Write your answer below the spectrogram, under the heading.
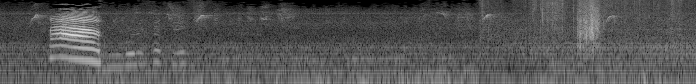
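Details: Savannah cat out on a summer walk gives one loud, strained meow with rich overtones near the start, then a few faint shorter calls, over outdoor ambience with distant bird chirps and rustling.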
